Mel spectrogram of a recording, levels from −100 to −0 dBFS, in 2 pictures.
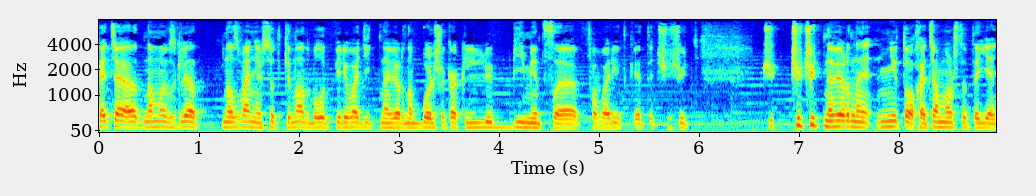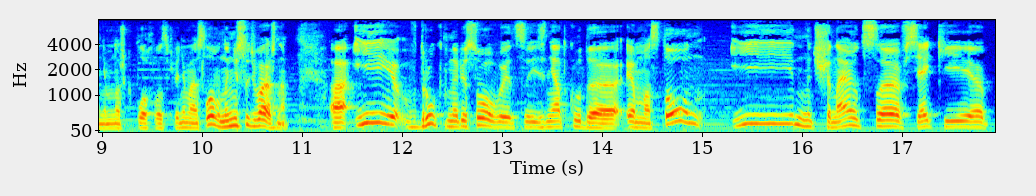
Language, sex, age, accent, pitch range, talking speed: Russian, male, 20-39, native, 135-195 Hz, 140 wpm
